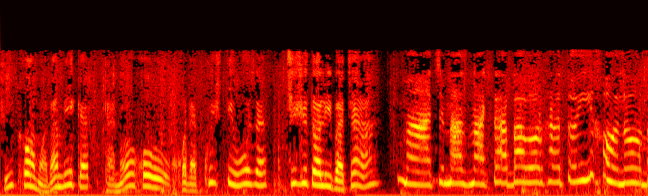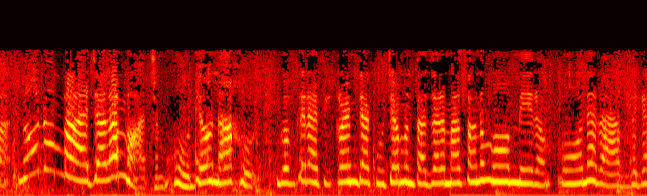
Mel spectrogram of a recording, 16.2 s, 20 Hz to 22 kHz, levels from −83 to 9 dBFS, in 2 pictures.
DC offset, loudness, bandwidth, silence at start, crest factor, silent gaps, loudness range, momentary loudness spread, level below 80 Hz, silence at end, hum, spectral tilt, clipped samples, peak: 1%; -19 LUFS; 8 kHz; 0 s; 16 dB; none; 3 LU; 9 LU; -46 dBFS; 0 s; none; -3 dB/octave; under 0.1%; -4 dBFS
